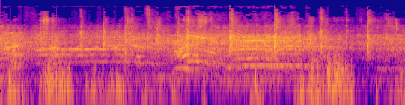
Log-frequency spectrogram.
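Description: Indistinct voices, with irregular low rumbling surges underneath.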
